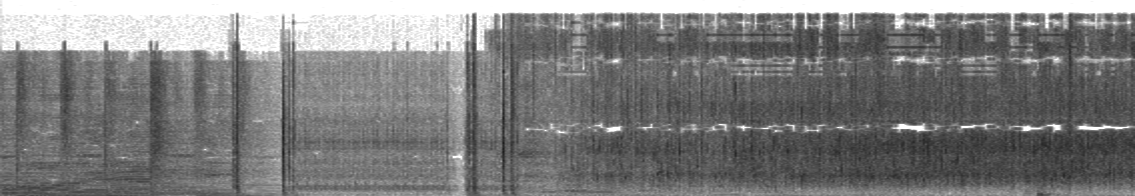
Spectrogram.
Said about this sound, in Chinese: 你听到的这个声音呢，是我过年前家里面一定会有的一个重要环节，就是炸煎堆。煎堆是什么呢？是广东传统的一个贺年食品。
